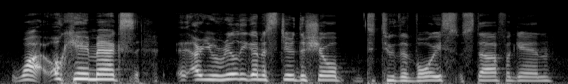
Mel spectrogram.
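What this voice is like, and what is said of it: Deep, sore-sounding voice. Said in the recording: “another deep voice cast? ... now you got a sore voice? ... Why do you have a deep voice? ... Do you have a cold? ... why you sound different”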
